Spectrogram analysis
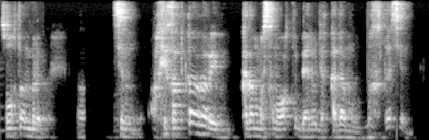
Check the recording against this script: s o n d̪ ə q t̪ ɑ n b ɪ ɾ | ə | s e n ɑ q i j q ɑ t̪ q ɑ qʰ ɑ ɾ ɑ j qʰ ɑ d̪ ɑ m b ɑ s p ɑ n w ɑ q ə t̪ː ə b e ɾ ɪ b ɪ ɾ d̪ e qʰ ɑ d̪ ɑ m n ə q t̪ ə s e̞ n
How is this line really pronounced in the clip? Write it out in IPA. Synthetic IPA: s o n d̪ ə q t̪ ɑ n b ɪ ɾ | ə | s e n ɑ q i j q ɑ t̪ q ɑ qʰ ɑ ɾ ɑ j qʰ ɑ d̪ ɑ m b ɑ s q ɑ n w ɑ q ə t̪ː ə b æ ɾ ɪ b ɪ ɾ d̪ e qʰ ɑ d̪ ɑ m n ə q t̪ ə s e̞ n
